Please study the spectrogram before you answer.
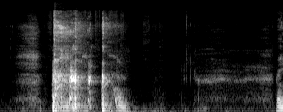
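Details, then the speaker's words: A cough that the person likens to a heavy smoker's cough. "you thought I'd be smoking three packs of cigarette cigarettes a day with this cough that's what it sounds like to me like a smoker's cough"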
